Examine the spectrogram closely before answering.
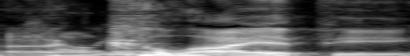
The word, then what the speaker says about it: Calliope: what five Whizzer account is it Calliope is that how you pronounce it Calliope yeah my appeal yeah yeah there's a and so I was I was corrected on that by Lauren urban oh the first time I messed it up on stream because it's the name of an actual instrument so uh so there is like it is supposed to be pronounced a specific way which I didn't up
